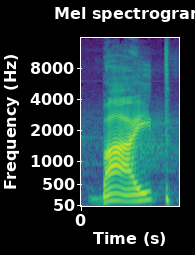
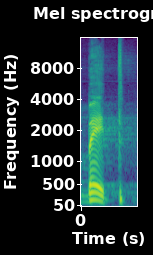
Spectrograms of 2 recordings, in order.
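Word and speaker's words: בית: bait casa en hebreo Cómo se dice casa en hebreo bait no bet ojo algunos yo he escuchado que bet no bet es un constructo una cosa pero yo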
